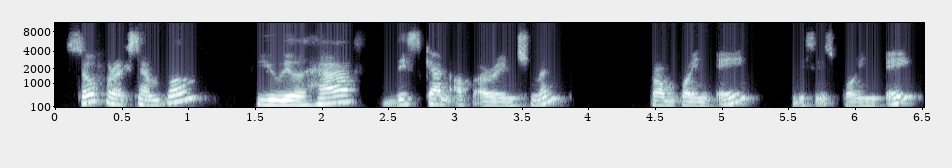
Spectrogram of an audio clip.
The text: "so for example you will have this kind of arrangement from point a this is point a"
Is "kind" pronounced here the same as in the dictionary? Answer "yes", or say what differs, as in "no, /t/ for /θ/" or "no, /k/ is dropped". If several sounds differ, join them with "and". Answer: no, /d/ is dropped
